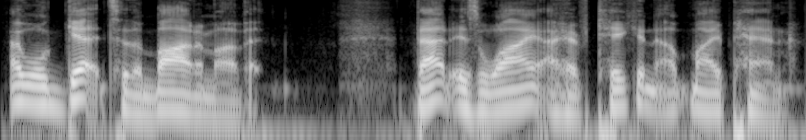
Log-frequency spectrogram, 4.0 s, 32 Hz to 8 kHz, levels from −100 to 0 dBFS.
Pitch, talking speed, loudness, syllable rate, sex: 110 Hz, 255 wpm, -19 LUFS, 6.0 syllables/s, male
